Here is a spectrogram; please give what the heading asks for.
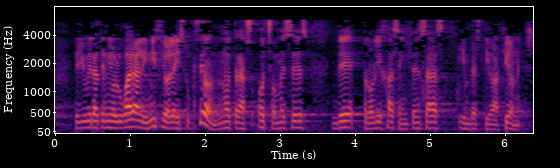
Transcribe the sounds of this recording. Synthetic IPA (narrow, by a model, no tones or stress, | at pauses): eʝouβjeɾat̪e̞niðo̞luɣ̞aɾaliniθjoðe̞lainst̪ɾukθjo̞nːot̪ɾaso̞t͡ʃo̞me̞se̞z | ðe̞pɾo̞lixaseint̪e̞nsas | imbe̞st̪iɣ̞aθjo̞ne̞s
